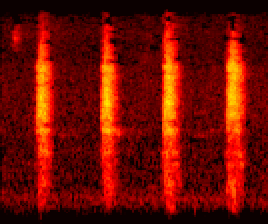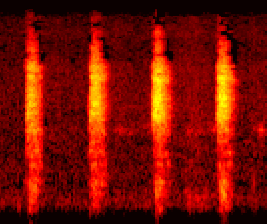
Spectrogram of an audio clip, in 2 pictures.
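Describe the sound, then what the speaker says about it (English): Eight short, sharp breaths forced out through the nose or mouth in a breathing exercise, evenly spaced about two-thirds of a second apart, close and breathy against a quiet background. "is short and sharp exhalation"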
